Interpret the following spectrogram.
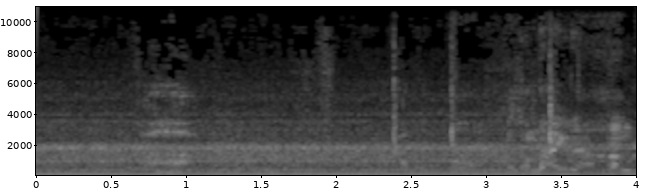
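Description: Steady low rumble of a car idling, heard from inside the cabin. A faint voice comes in briefly near the end.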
